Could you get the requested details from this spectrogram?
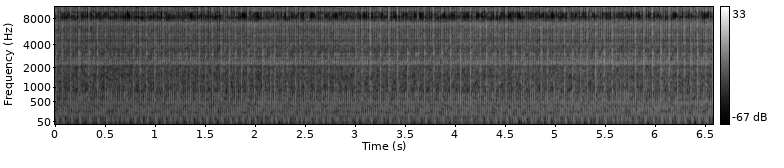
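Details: Husqvarna 550 XP Mark II chainsaw, complained of bogging, plug was very wet, at full operating temperature, owner thought it slightly lean: hard, steady scream under load with crisp even firing, no bogging; normal full-load cutting.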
